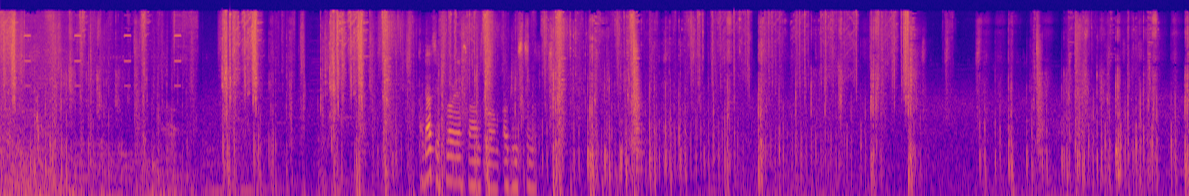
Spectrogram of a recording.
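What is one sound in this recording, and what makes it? Quick footsteps run on a hard surface.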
